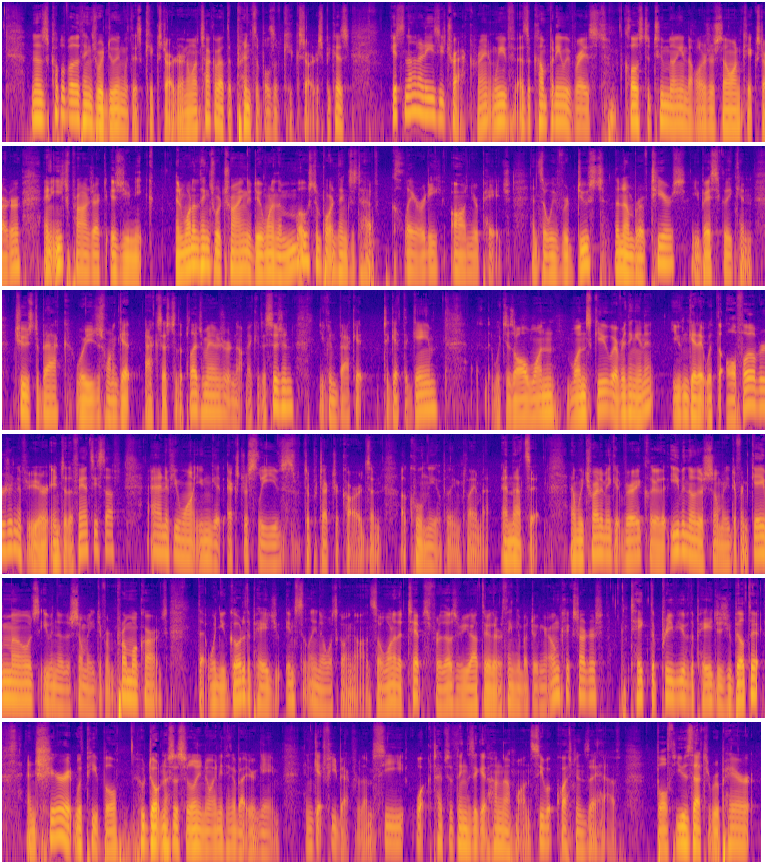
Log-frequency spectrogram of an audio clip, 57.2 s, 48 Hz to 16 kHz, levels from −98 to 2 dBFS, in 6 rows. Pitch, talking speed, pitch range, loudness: 95 Hz, 275 wpm, 85-110 Hz, -23 LUFS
